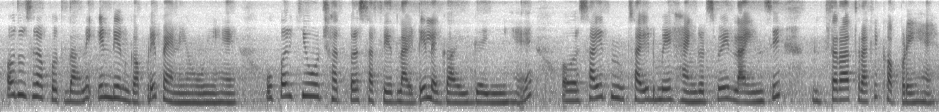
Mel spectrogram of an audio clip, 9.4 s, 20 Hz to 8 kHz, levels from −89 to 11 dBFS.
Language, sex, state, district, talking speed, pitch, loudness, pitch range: Hindi, female, Chhattisgarh, Jashpur, 205 wpm, 235 Hz, -18 LUFS, 205-275 Hz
